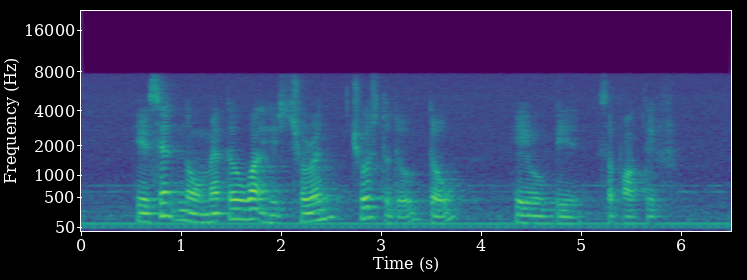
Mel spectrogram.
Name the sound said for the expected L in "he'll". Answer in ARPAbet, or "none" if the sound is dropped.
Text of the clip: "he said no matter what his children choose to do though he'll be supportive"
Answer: W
